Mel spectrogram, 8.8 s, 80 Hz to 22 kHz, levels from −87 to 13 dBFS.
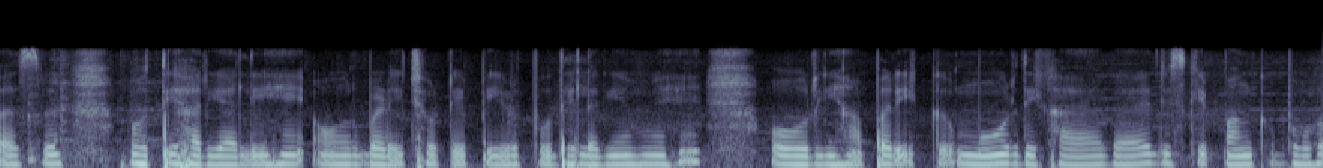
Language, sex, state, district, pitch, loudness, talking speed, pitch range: Hindi, female, Chhattisgarh, Rajnandgaon, 160 Hz, -20 LUFS, 155 wpm, 155-165 Hz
